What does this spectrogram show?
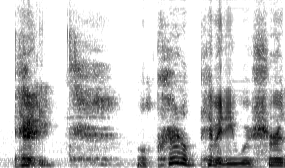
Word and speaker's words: Peabody: Now we look at that name and think, well, that must be Colonel Everett Peabody, but no. He was from Massachusetts, he was a Harvard graduate, and he pronounced his name Colonel Peabody.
